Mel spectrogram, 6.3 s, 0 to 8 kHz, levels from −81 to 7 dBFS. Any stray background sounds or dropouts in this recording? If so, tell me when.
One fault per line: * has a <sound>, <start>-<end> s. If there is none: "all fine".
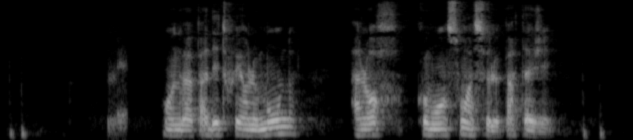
* has a laugh, 1.1-1.3 s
